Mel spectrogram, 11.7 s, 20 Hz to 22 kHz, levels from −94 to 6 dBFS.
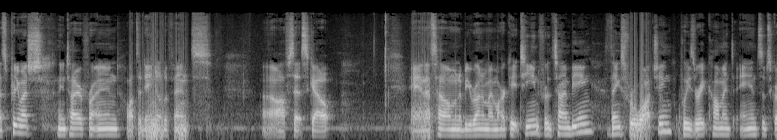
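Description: The processor falls behind its deadlines for small audio buffers, apparently only a few milliseconds each, three times: from 1.94 to 3.50 s, from 5.99 to 6.56 s, and from 9.36 to 9.78 s. Each missed buffer is filled with a repeat of old audio, so the sound is stitched with hard-edged fragments. This processor overload crackle is heard as a gritty, tearing burst riding on top of the sound, longest in the first stretch, stopping each time the load passes.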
